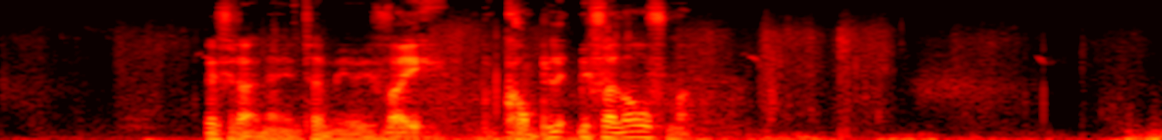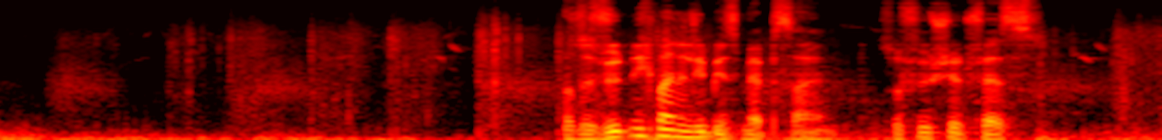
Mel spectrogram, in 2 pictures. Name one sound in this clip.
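A middle-aged man talks with animation into a close microphone.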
